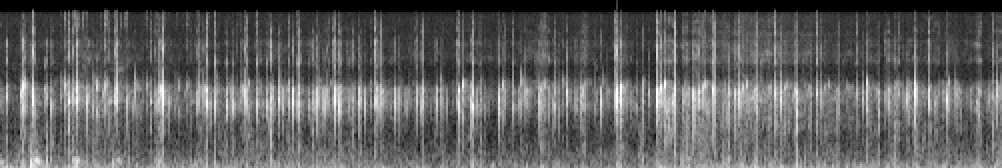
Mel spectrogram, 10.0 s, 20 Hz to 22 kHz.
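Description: A small, hollow, rainbow-colored plastic slinky coil toy is bent, compressed and clicked with fingertips and long nails right next to the microphone. The result is a dense, irregular stream of sharp, dry plastic clicks and crackles with a bright, ringing tone around 2.4 kHz and very little low end. A few soft, low thumps come near the start, and a louder snap lands around six seconds.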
